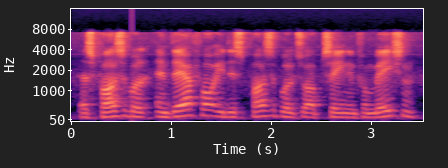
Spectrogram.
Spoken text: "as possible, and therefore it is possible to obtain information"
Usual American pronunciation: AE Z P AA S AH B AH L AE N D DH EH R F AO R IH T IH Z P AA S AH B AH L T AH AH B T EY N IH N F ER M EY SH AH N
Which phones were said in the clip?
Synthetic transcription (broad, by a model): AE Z P AA S AH B AH L AE N D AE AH F AO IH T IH S P AA S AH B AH L S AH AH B S EY N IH N F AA M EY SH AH N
